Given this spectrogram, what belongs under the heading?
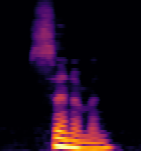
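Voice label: "cinnamon", English, US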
